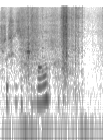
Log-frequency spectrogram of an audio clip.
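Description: Faint rustle of cloth and light handling noise as old clothing is laid back on a wooden wardrobe shelf, with a brief low voice sound a little under a second in.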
